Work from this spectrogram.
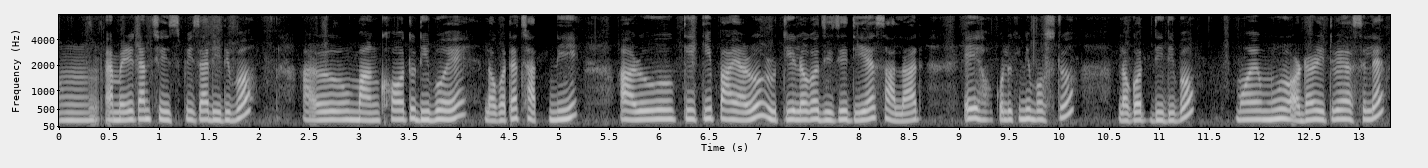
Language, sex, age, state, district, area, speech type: Assamese, female, 30-45, Assam, Dibrugarh, rural, spontaneous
